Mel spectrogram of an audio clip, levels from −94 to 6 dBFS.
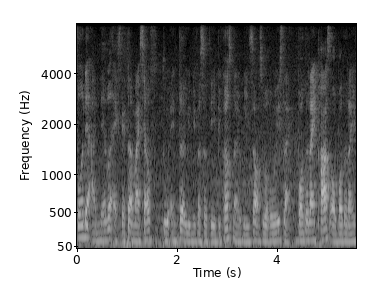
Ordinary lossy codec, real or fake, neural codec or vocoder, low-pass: none; real; none; none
